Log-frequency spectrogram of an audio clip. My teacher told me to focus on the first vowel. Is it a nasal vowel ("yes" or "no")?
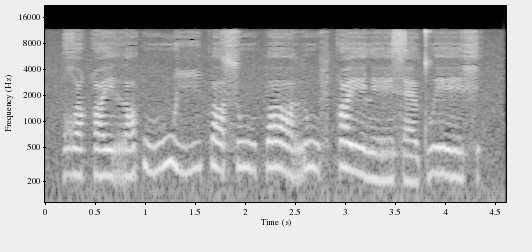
no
